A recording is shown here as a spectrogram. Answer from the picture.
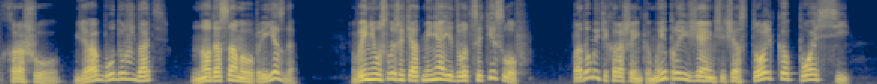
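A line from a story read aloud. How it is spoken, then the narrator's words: Composed and cheerful. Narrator (Russian): к нему снова вернулось его хладнокровие, и он весело сказал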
